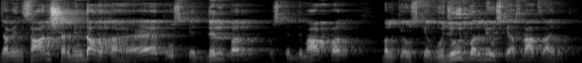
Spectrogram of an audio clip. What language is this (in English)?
Urdu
